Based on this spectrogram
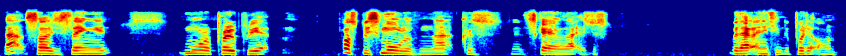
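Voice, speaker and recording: A man's voice: sits high, flat delivery, moderate pace, bright, forceful tone, dry recording, dull audio. A man hosting a woodturning live stream over a call, hesitant and self-mocking, with lots of ums. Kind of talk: casual live-stream chat.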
